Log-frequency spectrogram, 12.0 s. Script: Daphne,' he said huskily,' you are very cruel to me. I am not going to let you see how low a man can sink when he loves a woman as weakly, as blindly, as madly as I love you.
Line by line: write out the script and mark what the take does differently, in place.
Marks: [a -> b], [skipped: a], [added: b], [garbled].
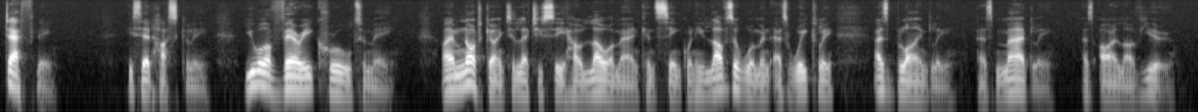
Daphne,' he said huskily,' you are very cruel to me. I am not going to let you see how low a man can sink when he loves a woman as weakly, as blindly, as madly as I love you.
